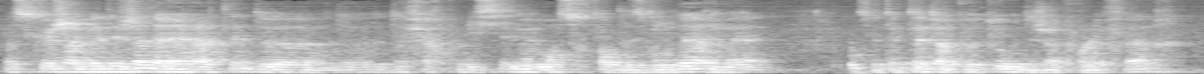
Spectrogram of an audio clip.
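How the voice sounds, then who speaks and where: A man, telling his life story in a relaxed interview, hesitant and soft-spoken with many restarts. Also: fairly low pitch, fairly quick. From Rwanda. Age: 30s. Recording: echoey room, distant mic, noisy.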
